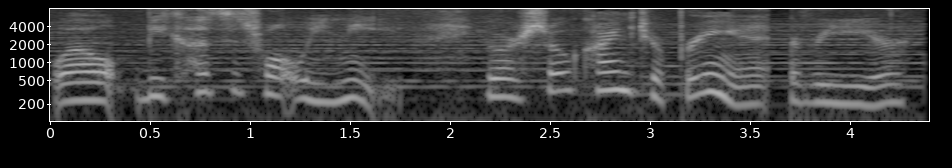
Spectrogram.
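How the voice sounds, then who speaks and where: A woman's voice: on the high side, animated, moderate pace, a little mellow, close to an everyday voice, low-quality recording. A woman voicing a sweet, earnest, grateful little boy in an audio storybook. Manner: earnest, innocent. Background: music.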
